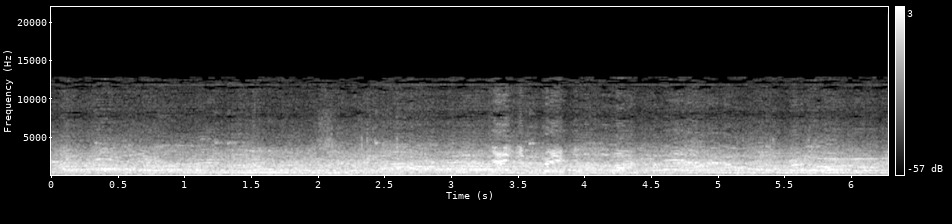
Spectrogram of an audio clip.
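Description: Restless boxing crowd at the Mike Tyson vs Tony Tucker fight, a broad, steady arena murmur of distant chatter and hubbub with a few faint shouts, while a commentator talks over it.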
